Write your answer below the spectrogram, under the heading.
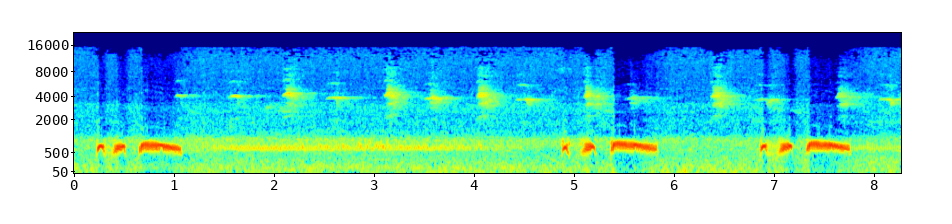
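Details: Spotted dove used as a lure for trapping, giving a quick doubled coo then a long sustained coo in three spaced phrases; faint high chirps from other birds and a constant low hum between them.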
